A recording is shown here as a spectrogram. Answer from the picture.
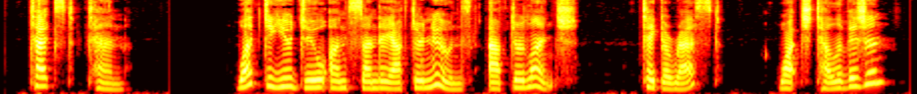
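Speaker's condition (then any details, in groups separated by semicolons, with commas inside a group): No condition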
